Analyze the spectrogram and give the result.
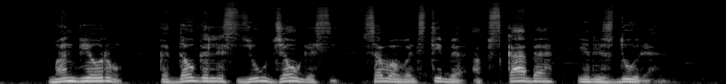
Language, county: Lithuanian, Utena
